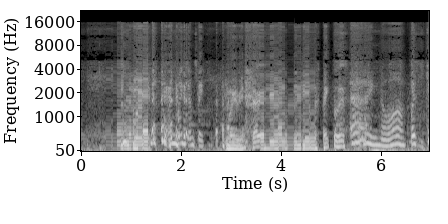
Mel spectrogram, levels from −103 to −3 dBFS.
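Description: Robotic sound from repeated short buffers appears from 0.49 to 1.34 s and again from 3.60 to 4.68 s. In both spans the audio turns into a rigid, metallic 100 Hz buzz that loosely tracks the underlying sound. The likely cause is a roughly 10 ms chunk being looped while most of the real signal is skipped. A spectrogram would show evenly spaced flat lines at multiples of 100 Hz, and the waveform would show identical 10 ms cycles.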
